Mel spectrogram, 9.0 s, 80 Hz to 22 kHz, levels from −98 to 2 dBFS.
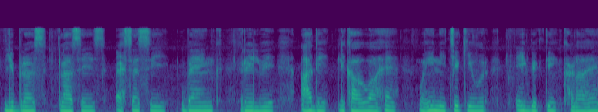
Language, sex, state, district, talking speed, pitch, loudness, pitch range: Hindi, male, Uttar Pradesh, Gorakhpur, 115 wpm, 145 Hz, -39 LUFS, 140-150 Hz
